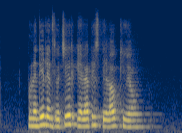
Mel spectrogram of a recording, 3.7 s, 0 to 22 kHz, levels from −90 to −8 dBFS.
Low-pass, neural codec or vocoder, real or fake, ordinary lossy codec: 19.8 kHz; codec, 44.1 kHz, 2.6 kbps, DAC; fake; MP3, 96 kbps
